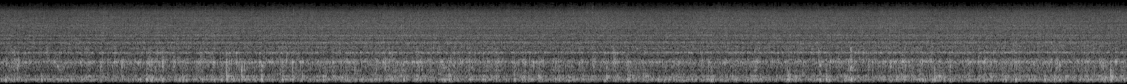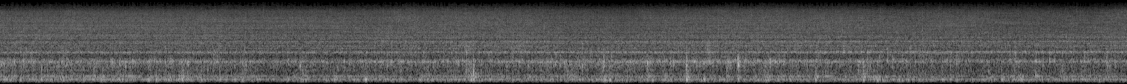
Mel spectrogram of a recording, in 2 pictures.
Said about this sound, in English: It's really frying now, and I put that lid on there. Well, it's coming right on up.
